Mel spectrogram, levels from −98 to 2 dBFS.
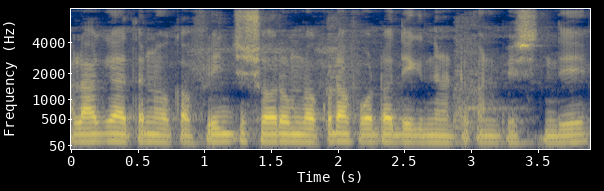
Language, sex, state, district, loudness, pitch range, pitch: Telugu, male, Andhra Pradesh, Sri Satya Sai, -17 LUFS, 100-110 Hz, 105 Hz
